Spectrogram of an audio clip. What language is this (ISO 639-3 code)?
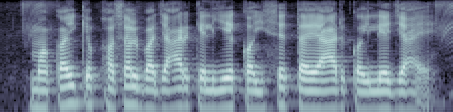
bho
